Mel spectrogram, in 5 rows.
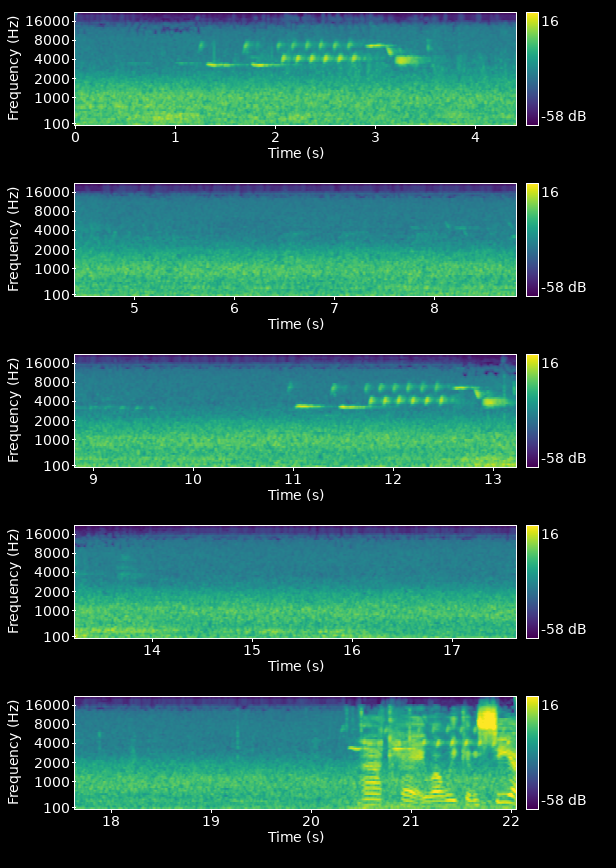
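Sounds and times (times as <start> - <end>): songbird singing: 1.0 - 5.0, 6.5 - 9.8, 11.0 - 13.3, 20.2 - 22.0
low outdoor rumble: 2.0 - 8.8, 13.2 - 22.0.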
